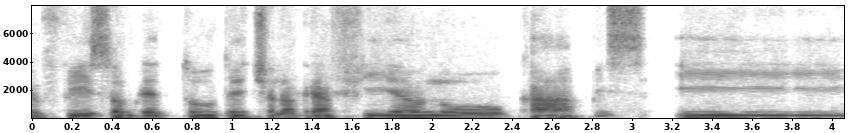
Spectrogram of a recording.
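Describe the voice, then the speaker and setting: The intonation stays monotone and flat. The sound is dry and close, with no echo. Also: man. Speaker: doctoral researcher presenting at a conference. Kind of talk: academic presentation. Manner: hesitant, many fillers.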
